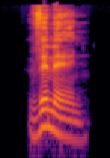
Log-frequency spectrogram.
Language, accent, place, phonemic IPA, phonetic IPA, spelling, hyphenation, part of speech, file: German, Germany, Berlin, /ˈvɪməln/, [ˈvɪ.ml̩n], wimmeln, wim‧meln, verb, De-wimmeln.ogg
- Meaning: 1. to move about in a confused manner and in large numbers 2. to teem, crawl, be filled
